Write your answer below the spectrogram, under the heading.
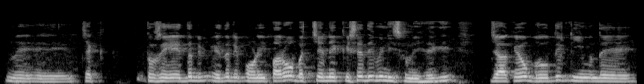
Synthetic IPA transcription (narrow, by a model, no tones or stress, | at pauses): neːt͡ʃɛk | t̪ʊsĩːed̪nied̪nĩːpãːɳ̃iːpəɾoːbətːʃeːneːkɪseːd̪iːbiːnĩːsʊɽ̃iːɦɛːɡiː | d͡ʒãːkeoːbəɾoːd̪iːʈiːmd̪eː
